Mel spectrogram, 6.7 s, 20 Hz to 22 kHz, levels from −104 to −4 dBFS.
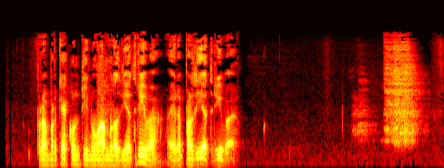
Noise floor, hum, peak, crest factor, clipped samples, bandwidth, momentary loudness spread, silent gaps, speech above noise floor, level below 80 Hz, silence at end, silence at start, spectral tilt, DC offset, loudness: -74 dBFS; none; -2 dBFS; 24 dB; under 0.1%; 11.5 kHz; 11 LU; none; 52 dB; -52 dBFS; 0.4 s; 0.55 s; -4 dB/octave; under 0.1%; -23 LUFS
